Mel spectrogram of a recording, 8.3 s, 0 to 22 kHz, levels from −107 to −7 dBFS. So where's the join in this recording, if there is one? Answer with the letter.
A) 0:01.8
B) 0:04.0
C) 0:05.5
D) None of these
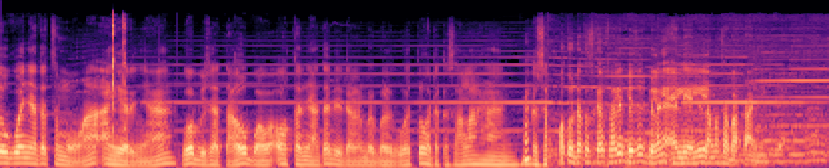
C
